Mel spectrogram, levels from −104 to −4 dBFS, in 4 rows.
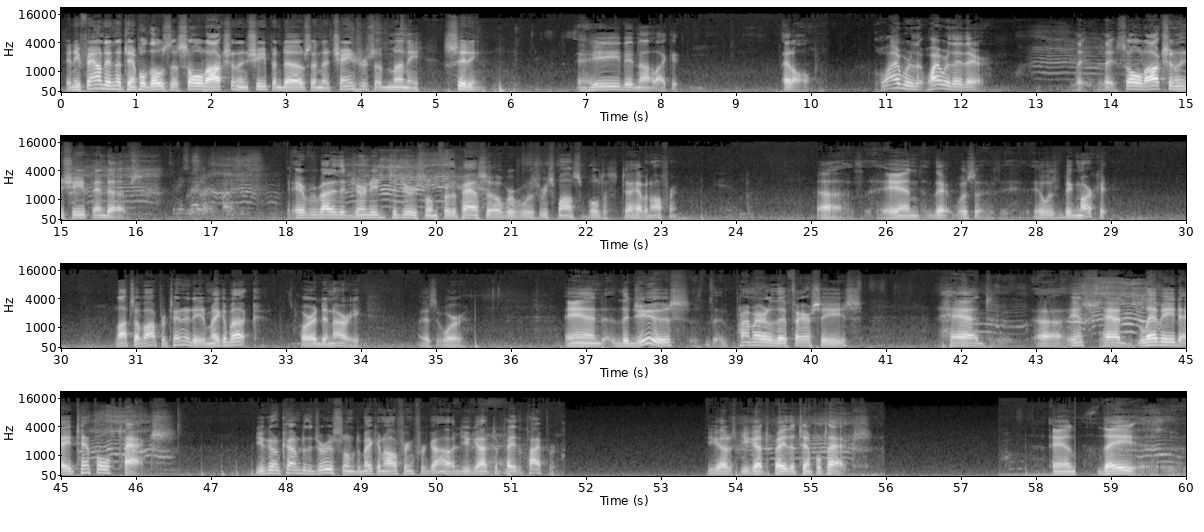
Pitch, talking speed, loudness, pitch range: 120 Hz, 125 wpm, -20 LUFS, 110-140 Hz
